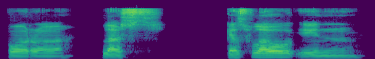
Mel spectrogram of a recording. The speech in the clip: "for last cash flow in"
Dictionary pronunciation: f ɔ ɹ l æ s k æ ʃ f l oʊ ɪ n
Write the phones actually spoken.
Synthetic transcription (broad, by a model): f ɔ ɹ l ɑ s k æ s f l oʊ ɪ n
